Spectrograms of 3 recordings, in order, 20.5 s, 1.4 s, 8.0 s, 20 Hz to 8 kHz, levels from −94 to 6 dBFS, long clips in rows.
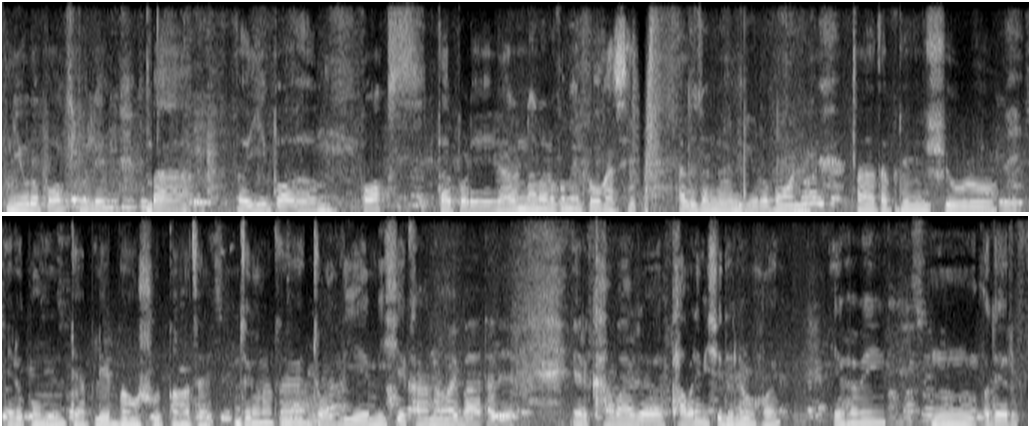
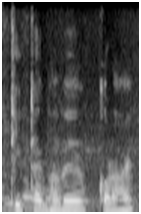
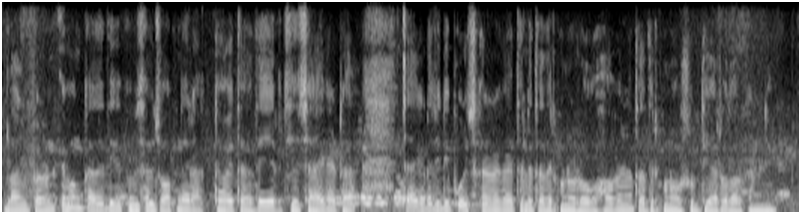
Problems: constant background noise, continuous background conversations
